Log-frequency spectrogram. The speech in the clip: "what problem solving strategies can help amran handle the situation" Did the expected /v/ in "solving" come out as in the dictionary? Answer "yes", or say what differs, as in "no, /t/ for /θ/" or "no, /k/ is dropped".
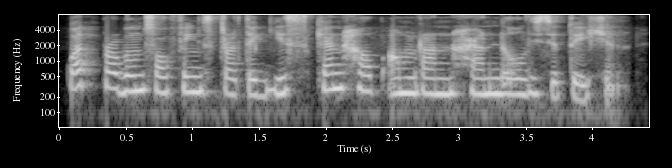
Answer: no, /f/ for /v/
